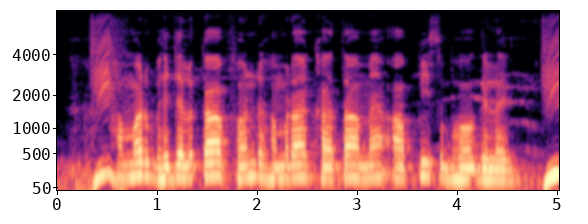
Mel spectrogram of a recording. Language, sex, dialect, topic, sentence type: Maithili, male, Bajjika, banking, statement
